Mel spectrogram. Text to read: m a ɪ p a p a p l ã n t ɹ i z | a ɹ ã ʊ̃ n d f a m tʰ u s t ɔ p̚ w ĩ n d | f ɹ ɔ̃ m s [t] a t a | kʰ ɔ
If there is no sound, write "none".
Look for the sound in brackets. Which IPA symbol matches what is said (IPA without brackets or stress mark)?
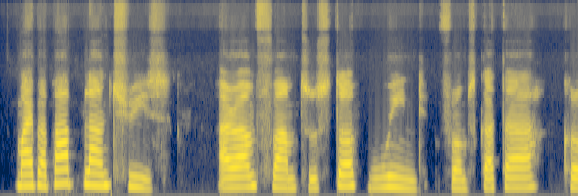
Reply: k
